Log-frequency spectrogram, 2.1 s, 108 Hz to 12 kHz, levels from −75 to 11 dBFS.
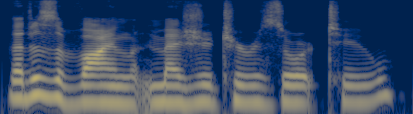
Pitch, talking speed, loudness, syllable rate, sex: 185 Hz, 230 wpm, -21 LUFS, 6.1 syllables/s, female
